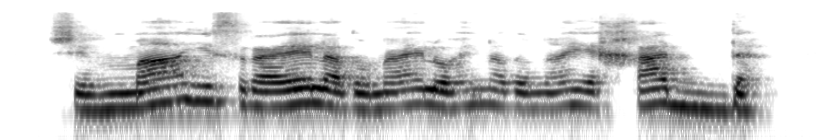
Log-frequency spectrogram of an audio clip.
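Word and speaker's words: אחד: Shema Israel, Adonai Eloheinu, Adonai Echad. Por eso se le da énfasis en la Dalet de Had, porque si no lo pronuncian correctamente, lo pronuncian muy ligero, puede sonar como Ejar.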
